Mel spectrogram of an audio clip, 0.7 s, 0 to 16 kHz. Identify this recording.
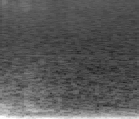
Sound effects > Objects / House appliances
knife and metal beam vibrations clicks dings and sfx-046
Beam, Clang, ding, Foley, FX, Klang, Metal, metallic, Perc, SFX, ting, Trippy, Vibrate, Vibration, Wobble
